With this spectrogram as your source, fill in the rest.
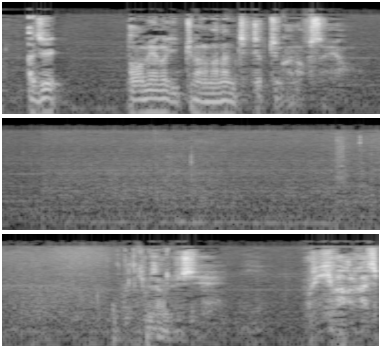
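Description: A middle-aged man speaks firmly and close by.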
